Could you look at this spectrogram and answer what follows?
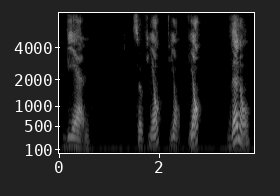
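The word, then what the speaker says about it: viennent: And then the il, elle, plural form, even though it's really long, remember, is just pronounced vienne.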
